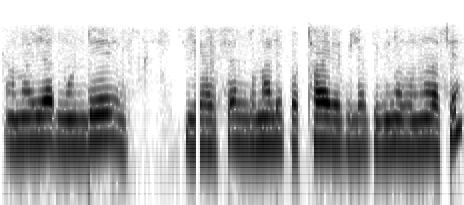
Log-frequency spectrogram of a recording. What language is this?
Assamese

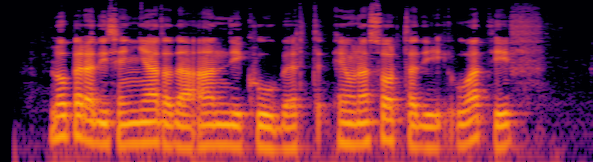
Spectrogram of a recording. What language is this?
Italian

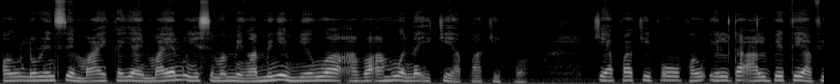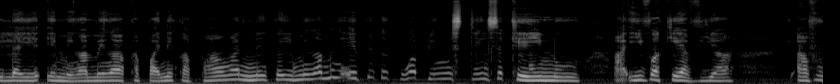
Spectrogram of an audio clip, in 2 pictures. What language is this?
Mekeo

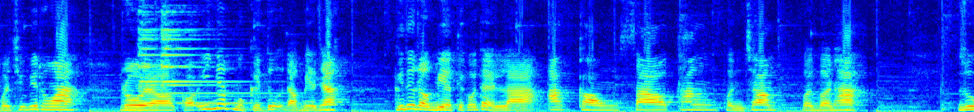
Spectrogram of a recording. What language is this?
Vietnamese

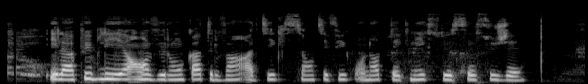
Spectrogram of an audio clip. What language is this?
French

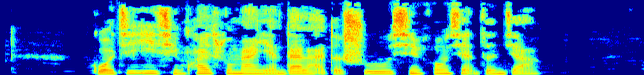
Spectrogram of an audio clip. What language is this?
Chinese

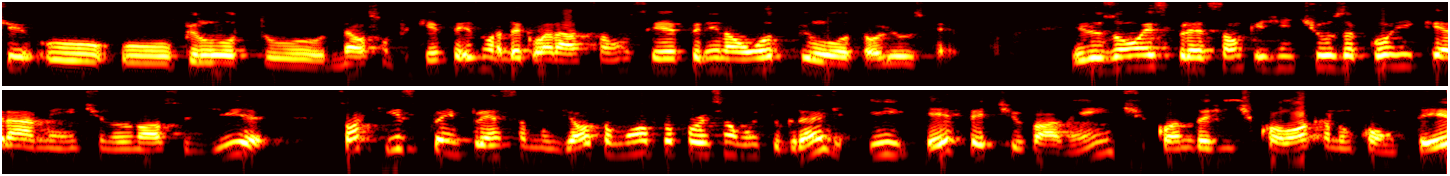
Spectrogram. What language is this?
Portuguese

